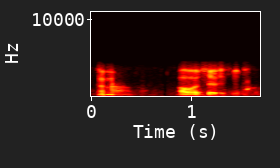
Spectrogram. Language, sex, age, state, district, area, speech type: Malayalam, male, 60+, Kerala, Kottayam, rural, conversation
